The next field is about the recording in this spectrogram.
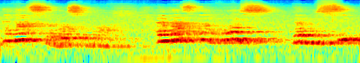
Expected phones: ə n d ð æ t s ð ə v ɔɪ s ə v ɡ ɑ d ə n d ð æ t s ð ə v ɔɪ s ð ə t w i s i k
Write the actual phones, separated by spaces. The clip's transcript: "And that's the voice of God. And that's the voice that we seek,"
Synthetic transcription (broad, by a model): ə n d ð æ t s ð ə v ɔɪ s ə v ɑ ə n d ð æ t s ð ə v ɔɪ s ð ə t w i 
